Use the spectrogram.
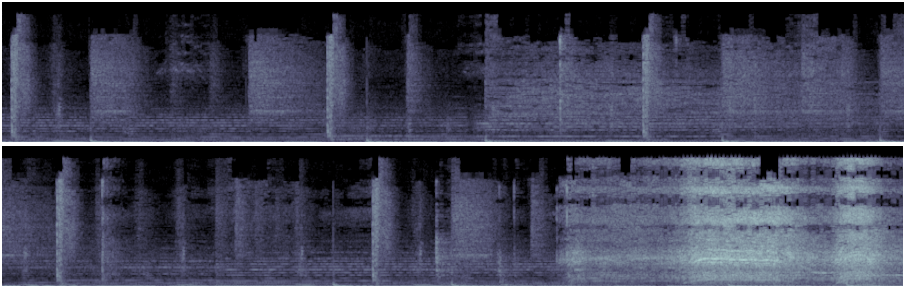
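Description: A power drill runs in short bursts while a sofa recliner is being disassembled, with repeated sharp clicks and mechanical clunks at a moderate, fairly quiet level, ending in a brief higher whir.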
